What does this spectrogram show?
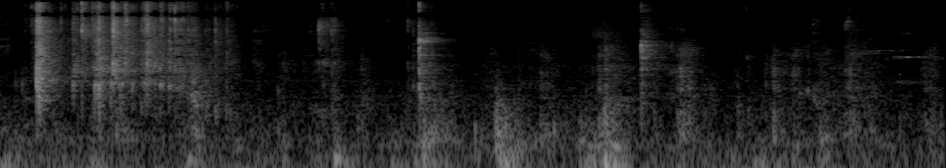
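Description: Biting into a taco: a quick run of crunches in the first second and a half, then quieter chewing with scattered soft clicks.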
